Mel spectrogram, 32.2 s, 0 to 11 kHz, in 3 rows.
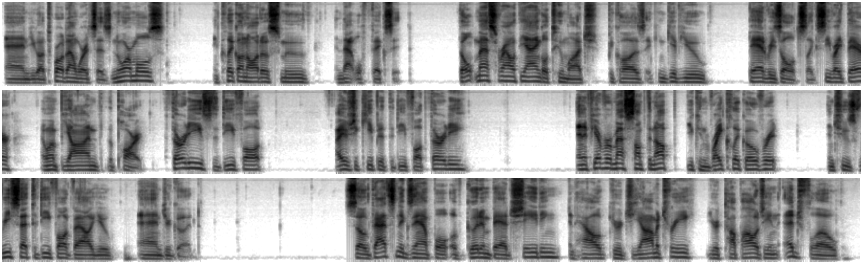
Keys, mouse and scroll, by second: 0.0 click, 0.5-0.9 scroll down 2, 1.9 click, 3.6 click, 5.5-16.0 drag, 19.4-22.4 right drag, 23.1 click, 23.5-24.3 scroll down 3, 24.3 middle click, 29.7-30.1 scroll up 1, 30.4 shift+middle click.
